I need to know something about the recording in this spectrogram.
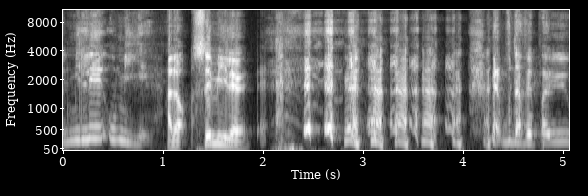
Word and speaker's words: Millet: On m'a souvent posé la question et je répondais, ça se prononce comme pour le peintre, puisque le peintre Jean-François Millet, on prononce bien Millet, effectivement.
